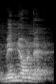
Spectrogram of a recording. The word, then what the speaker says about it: mignonette: Yep, mignonette.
